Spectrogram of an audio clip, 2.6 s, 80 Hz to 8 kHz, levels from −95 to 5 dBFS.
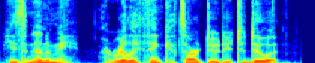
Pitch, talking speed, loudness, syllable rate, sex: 100 Hz, 275 wpm, -18 LUFS, 7.6 syllables/s, male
